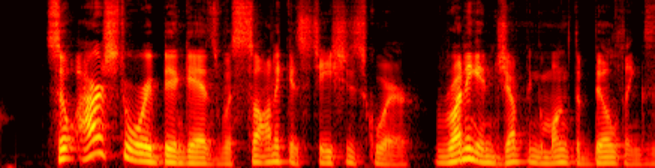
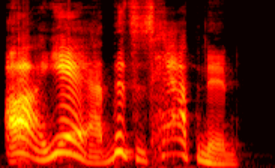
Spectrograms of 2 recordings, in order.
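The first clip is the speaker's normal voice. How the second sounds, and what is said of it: Imitates a cartoon character's voice. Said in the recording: “my Sonic impression.”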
